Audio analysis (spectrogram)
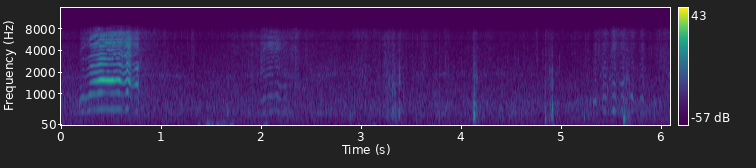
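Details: A mother goat (Capra hircus) gives a loud, wavering bleat, then a softer second bleat, calling her twin kids to suckle.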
